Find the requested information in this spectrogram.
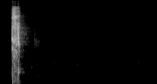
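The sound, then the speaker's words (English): A can opening: one sharp, bright crack followed by a short fizzing hiss that fades within a fraction of a second, then silence. No voices. “Okay, so that was a can opening.”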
